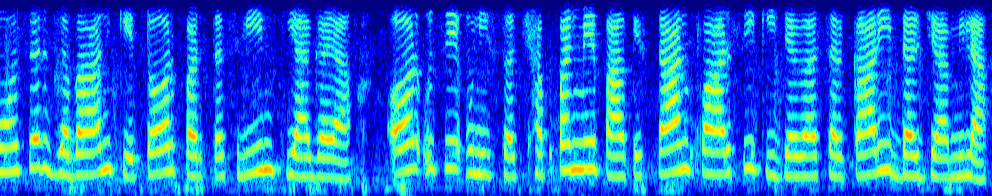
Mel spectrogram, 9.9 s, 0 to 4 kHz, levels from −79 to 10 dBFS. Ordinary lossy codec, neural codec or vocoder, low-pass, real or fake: Opus, 16 kbps; none; 3.6 kHz; real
